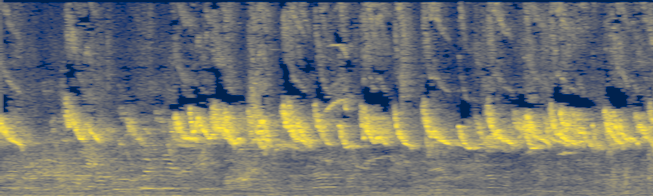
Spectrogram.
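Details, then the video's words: Fast high warbling from a wild-caught white-eye being trained to sing quickly: sharp down-slurred notes tumbling one after another without pause, faint low chatter behind. "Kích chim vành khuyên bổi mau líu"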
